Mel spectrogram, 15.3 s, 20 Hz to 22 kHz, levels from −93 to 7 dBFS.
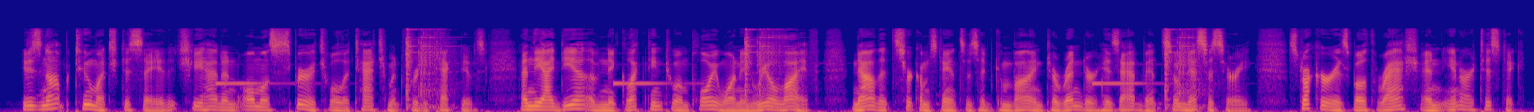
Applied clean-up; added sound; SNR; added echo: none; Cutlery, silverware + Piano; 14 dB; none.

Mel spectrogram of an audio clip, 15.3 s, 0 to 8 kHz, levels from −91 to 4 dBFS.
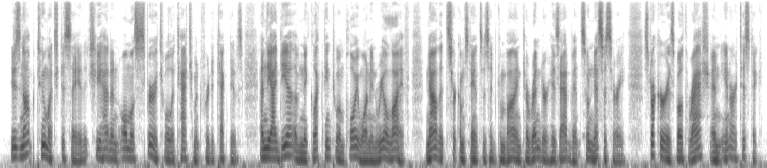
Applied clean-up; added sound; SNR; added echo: none; none; none; none.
